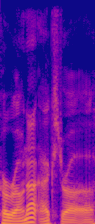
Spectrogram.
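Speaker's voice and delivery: countdown-video voice, stretching final "-na" and "-tra". Imitating a YouTube countdown-video guy: lengthened final syllables. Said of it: "He like lengthens the last syllable of every word".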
